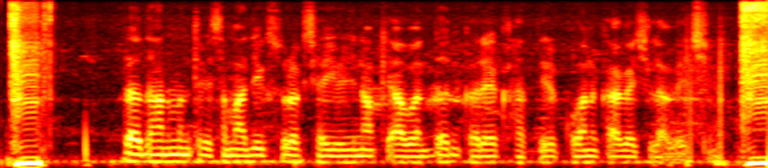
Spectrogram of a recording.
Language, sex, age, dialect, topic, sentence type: Maithili, male, 56-60, Angika, banking, question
